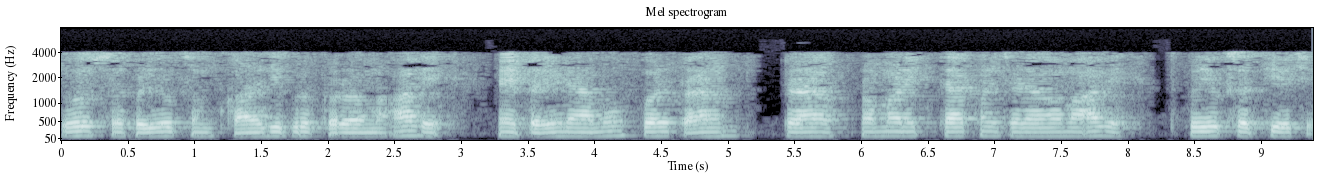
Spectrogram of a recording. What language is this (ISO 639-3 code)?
guj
